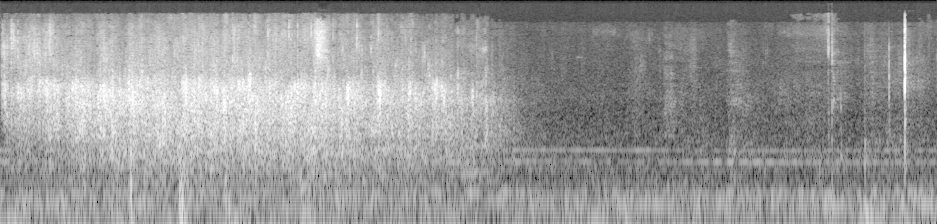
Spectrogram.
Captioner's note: applause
